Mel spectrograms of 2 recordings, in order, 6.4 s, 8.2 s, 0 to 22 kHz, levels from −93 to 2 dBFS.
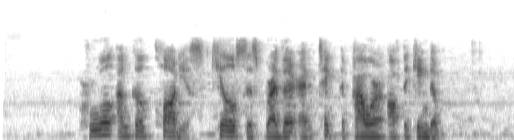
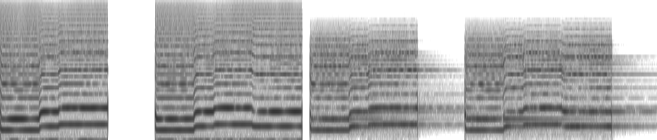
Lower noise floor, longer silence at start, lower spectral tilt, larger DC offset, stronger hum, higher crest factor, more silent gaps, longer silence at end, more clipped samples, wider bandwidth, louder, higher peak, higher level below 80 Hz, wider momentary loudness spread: second, -69 dBFS vs -86 dBFS; first, 1 s vs 0 s; first, -5.5 dB/octave vs 0 dB/octave; neither; neither; first, 22 dB vs 10 dB; neither; first, 0.9 s vs 0.1 s; neither; second, 7.2 kHz vs over 20 kHz; second, -28 LUFS vs -23 LUFS; first, -8 dBFS vs -14 dBFS; second, -66 dBFS vs -60 dBFS; first, 11 LU vs 6 LU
